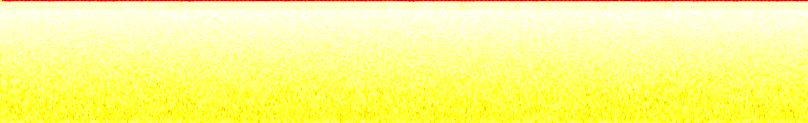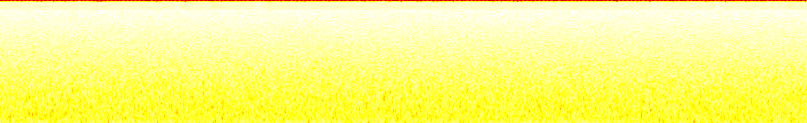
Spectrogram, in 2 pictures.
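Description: Steady, soft, even hiss with no breaks, a pink-noise imitation used to match persistent background tinnitus.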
